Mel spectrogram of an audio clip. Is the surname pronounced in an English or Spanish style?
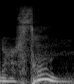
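Spanish. The surname is said with Spanish-style sounds. This is a newer way of saying the name. "adding a little more flavor when she pronounces her last name"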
